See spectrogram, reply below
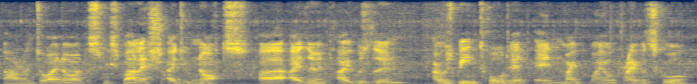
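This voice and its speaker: A man's voice: mid-range voice, fairly even intonation, moderate pace, a bit bright, echoey room, a little hiss or hum, poor audio. A man with a Welsh accent, chatting casually and rambling on a livestream as he answers his viewers. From Wales. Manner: rambling, chatty, talks in loose run-on thoughts.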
